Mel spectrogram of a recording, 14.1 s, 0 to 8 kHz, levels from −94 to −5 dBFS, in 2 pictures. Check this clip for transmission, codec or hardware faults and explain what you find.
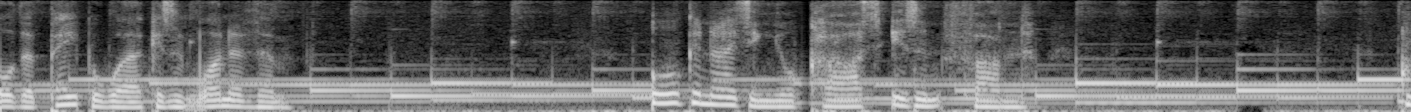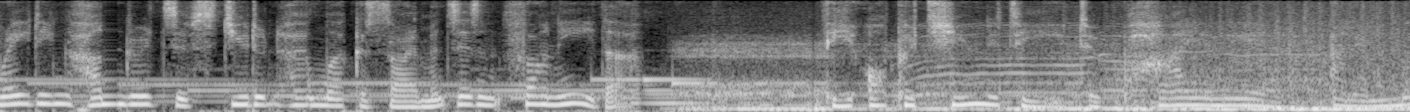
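Two kinds of transmission fault are audible: four short concealed packet losses and one burst of packet loss. They ride on a call path whose band stops at 8 kHz, which fits G.722 at 64 kbps.

Short concealed packet loss occurs at 4.00 to 4.06 s, 8.54 to 8.60 s, 10.24 to 10.28 s and 11.10 to 11.14 s. Between 20 and 40 ms of audio failed to reach the decoder in time, so the receiver extended the preceding sound to cover each hole, then crossfaded back. Each one comes across as a brief smear or wobble.

A burst of packet loss occurs at 7.58 to 7.66 s. About 60 ms of consecutive audio was lost or arrived too late to play. The receiver filled roughly 57 ms by carrying the last sound forward while fading it down, so a held buzz or decaying hiss replaces the real material. Playback then resumes slightly further on, with that stretch missing.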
